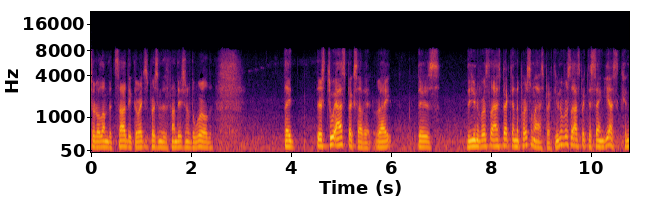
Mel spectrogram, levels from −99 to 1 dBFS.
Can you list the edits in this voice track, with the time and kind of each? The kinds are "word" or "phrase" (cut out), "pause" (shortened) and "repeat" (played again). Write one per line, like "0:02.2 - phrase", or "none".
none

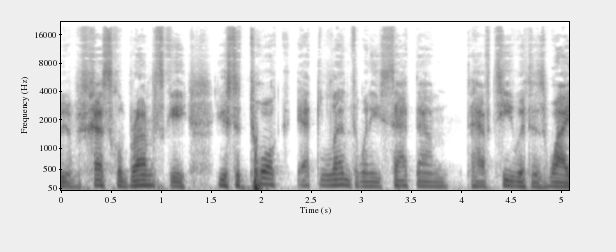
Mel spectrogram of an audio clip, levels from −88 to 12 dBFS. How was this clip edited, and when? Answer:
none

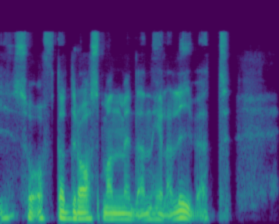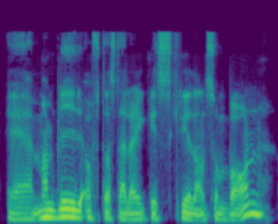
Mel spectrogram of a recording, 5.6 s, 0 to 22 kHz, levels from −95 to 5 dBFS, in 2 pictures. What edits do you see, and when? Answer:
none

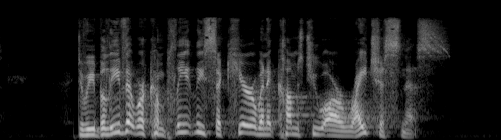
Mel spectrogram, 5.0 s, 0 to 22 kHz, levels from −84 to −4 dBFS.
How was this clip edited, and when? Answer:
none

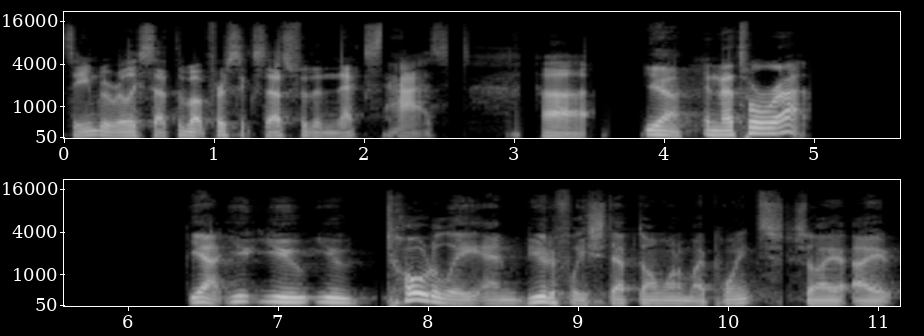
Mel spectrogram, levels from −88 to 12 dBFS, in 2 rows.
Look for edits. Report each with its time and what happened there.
0:02.1 - word

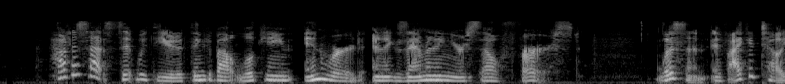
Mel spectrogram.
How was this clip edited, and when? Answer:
none

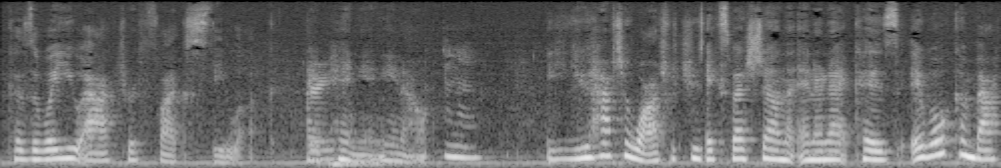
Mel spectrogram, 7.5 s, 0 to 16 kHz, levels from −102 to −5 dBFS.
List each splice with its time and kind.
0:01.6 - word
0:02.3 - phrase
0:03.2 - word
0:05.3 - word

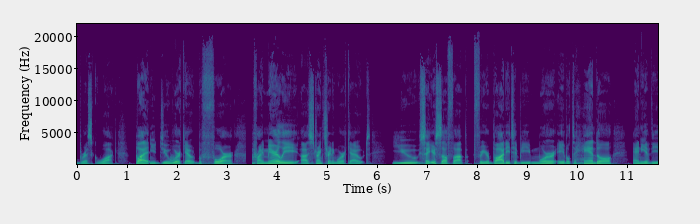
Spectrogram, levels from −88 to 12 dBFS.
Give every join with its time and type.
0:01.5 - word
0:03.4 - word
0:07.9 - word

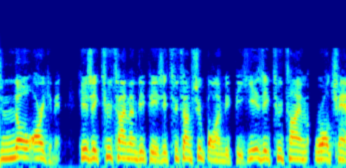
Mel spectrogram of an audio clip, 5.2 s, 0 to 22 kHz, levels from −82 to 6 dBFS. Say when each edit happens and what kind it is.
0:01.0 - pause

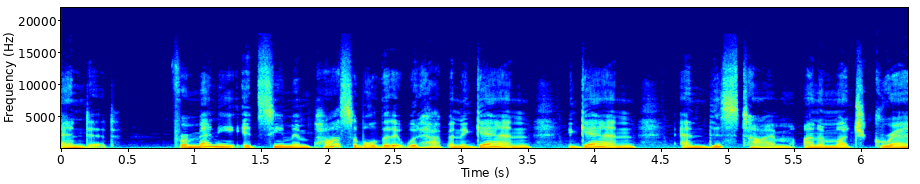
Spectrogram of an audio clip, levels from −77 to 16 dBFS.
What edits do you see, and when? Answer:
0:01.5 - word
0:03.8 - repeat

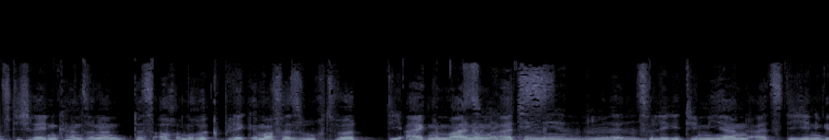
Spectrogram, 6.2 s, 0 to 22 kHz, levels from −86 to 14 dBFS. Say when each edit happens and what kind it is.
none

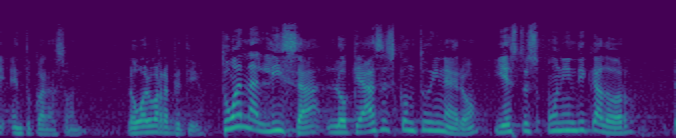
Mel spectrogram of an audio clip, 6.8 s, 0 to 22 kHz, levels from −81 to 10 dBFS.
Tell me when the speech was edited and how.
0:02.1 - pause
0:04.9 - pause

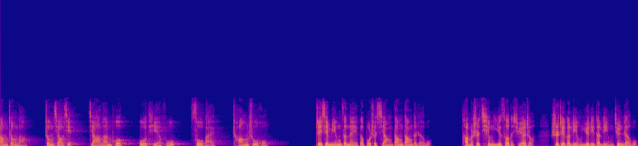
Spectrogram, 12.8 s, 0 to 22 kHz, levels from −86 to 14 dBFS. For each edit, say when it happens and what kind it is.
none

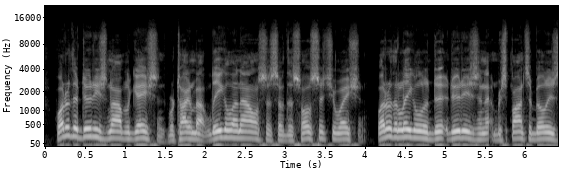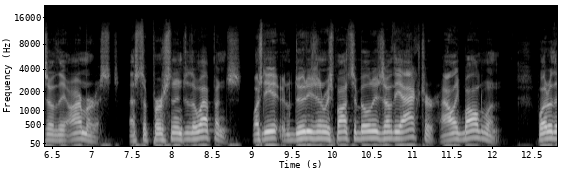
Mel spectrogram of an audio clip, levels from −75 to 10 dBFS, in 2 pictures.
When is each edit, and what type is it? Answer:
0:05.5 - word
0:08.1 - word
0:09.1 - word

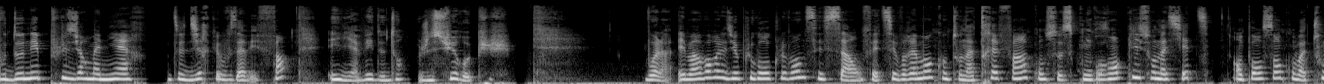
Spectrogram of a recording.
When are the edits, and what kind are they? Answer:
none

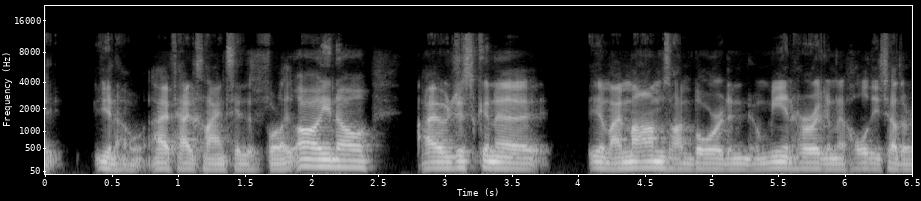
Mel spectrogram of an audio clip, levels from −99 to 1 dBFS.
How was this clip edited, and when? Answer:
none

